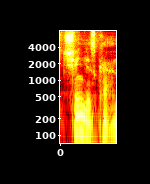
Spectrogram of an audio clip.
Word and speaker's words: Genghis Khan: name wrong you spell it wrong and you pronounce it wrong his name is chingus khan not genghis khan why don't you say it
